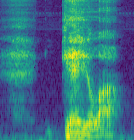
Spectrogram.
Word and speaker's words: gala: Gala. Now, this one we frequently hear as gala.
